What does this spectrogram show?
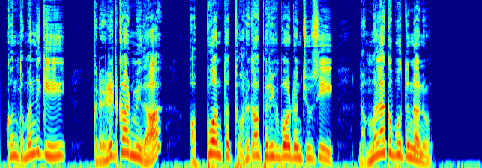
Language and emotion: Telugu, surprised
